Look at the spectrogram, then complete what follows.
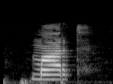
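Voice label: "март", Komi, female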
